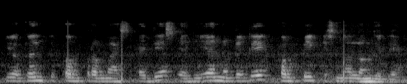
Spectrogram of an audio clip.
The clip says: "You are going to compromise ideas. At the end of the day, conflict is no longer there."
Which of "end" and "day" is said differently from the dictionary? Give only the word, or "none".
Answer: end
